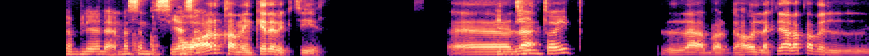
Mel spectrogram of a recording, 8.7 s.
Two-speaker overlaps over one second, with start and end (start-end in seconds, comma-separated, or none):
none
